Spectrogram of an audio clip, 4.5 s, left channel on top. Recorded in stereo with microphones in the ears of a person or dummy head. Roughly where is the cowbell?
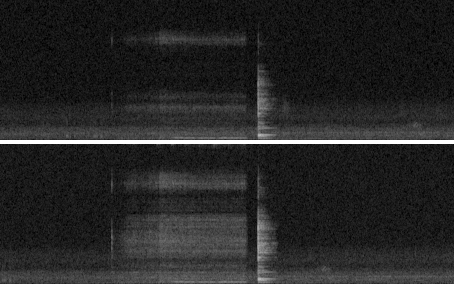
Centre.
